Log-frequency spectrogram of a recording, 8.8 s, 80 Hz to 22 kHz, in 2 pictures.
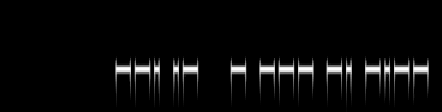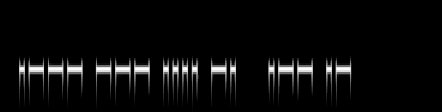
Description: Morse code, heard as a keyed tone, about 25 wpm, 700 Hz. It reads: GA TONY JOHN WA
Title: K1USN SST QSO Practice - 25wpm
